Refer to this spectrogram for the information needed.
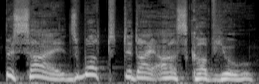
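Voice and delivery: a touch of theatrical grievance; aggrieved suitor. Acted. Porthos presses his grievance.

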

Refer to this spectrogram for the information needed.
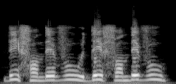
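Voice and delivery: frightened warning to his rescuers; urgent alarm. A narrator's reading. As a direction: urge them to fight, in panic. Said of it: "s'écria Ayrton".

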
